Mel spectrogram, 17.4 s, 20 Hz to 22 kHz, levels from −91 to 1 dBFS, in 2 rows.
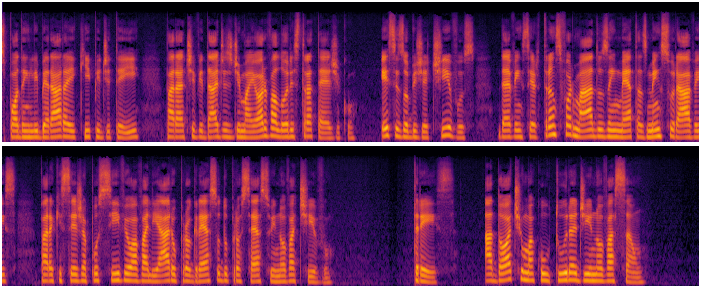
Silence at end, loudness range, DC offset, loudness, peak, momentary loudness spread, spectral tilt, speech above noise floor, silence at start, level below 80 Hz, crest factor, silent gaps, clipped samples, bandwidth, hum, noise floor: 0.7 s; 3 LU; under 0.1%; -19 LUFS; -2 dBFS; 10 LU; -3 dB/octave; 43 dB; 0 s; -68 dBFS; 20 dB; none; under 0.1%; 16.5 kHz; none; -63 dBFS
